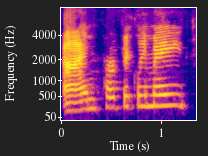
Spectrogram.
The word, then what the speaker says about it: IMperfeKtlymade: say this that the the pronunciation for the foundation it's I'm perfectly made I am uhuh so I am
